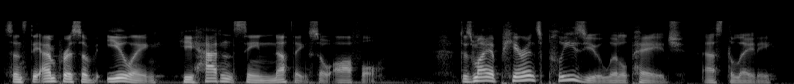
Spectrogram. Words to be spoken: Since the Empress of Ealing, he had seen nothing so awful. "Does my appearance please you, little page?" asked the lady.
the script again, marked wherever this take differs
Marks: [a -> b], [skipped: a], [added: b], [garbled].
Since the Empress of Ealing, he [had -> hadn't] seen nothing so awful. "Does my appearance please you, little page?" asked the lady.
